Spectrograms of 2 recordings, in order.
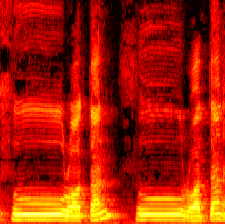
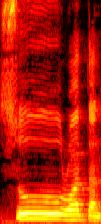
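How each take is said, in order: First: Tongue on upper teeth to begin সুরতান; thin tha. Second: সুরতান with whistling S, drawn out; sharp sin. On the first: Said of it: "সু বলতে হবে পাতলা করে". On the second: Teacher contrasting similar letters, সুরতান with sharp S. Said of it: "এরকম". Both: Shown as a demonstration.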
